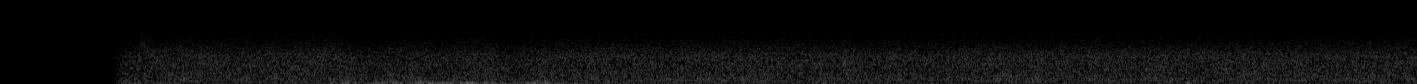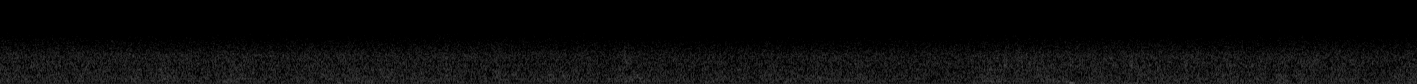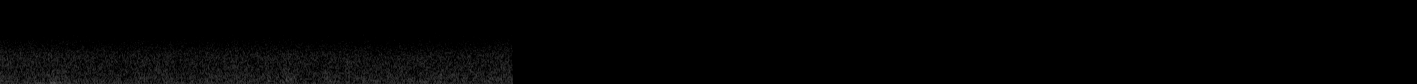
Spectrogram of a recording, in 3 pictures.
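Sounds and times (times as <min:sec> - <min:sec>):
moderate rain heard indoors: 0:01.2 - 0:33.5.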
